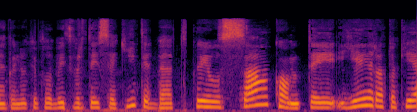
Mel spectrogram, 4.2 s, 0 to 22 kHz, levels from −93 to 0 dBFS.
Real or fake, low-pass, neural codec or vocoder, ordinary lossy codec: fake; 10.8 kHz; codec, 44.1 kHz, 2.6 kbps, SNAC; AAC, 32 kbps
